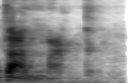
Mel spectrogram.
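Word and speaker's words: Tanakh: escritos usan un acróstico una sigla tnk que se pronuncia como tanac Okay ahora en el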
